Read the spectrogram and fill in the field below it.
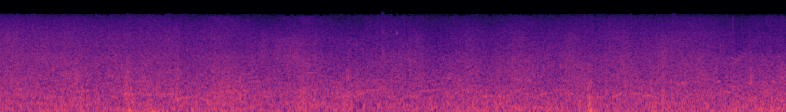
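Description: Waves crash against a ship's bow.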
